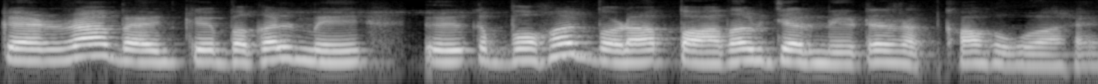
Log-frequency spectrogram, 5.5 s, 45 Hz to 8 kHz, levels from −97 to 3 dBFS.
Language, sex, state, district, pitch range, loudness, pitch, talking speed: Hindi, female, Uttar Pradesh, Etah, 170-195 Hz, -17 LUFS, 180 Hz, 140 wpm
